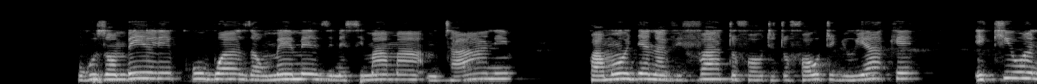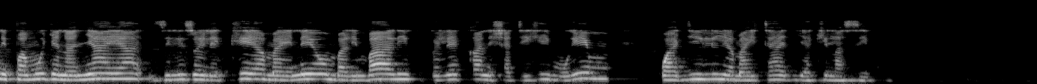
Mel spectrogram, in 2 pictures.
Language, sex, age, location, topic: Swahili, female, 36-49, Dar es Salaam, government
